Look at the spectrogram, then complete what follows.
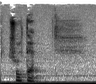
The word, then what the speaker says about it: Шульте: Вообще в классической методике Шульте их 5, Шульте, если правильно, ударение на последнее Е, но прошу прощения, как тут у меня все не получается, Шульте или Шульте, правильно, Шульте.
